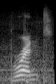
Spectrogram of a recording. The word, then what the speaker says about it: Brent: And now Prince Brent Diamond, I've now been told it's pronounced Prince Brent, not Brett. I read it with two T's because I'm an idiot.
